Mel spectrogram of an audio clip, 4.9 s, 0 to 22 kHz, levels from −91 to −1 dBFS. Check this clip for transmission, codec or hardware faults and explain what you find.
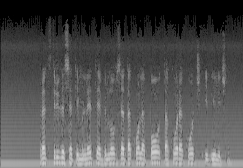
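A mains buzz runs under the speech for the whole clip. It is a steady, raspy buzz, fairly loud at around 10 dB below the speech. Its harmonics build on a 50 Hz fundamental. Sharp switching spikes, twice per mains cycle, from a dimmer, rectifier or unshielded lead, are leaking into the signal and spread energy up into several kHz.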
